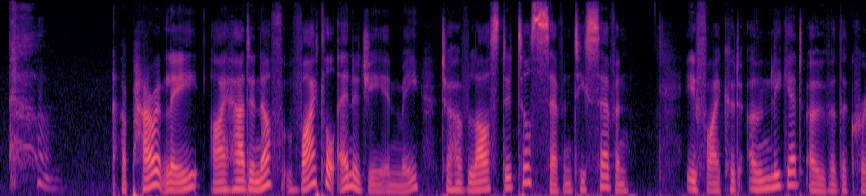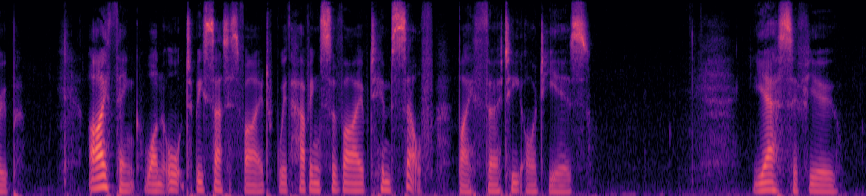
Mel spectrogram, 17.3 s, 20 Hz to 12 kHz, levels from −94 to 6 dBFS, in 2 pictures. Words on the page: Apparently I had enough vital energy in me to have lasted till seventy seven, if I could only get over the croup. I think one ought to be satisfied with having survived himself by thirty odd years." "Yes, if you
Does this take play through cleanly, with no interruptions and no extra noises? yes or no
no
